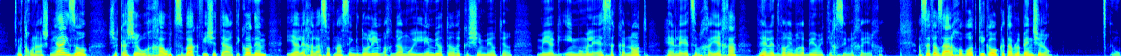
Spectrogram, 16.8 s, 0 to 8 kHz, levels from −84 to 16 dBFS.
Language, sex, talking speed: Hebrew, male, 145 wpm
